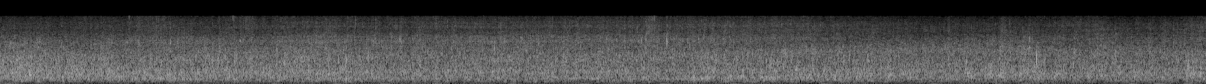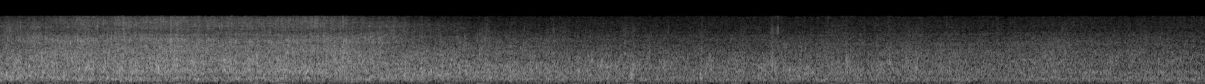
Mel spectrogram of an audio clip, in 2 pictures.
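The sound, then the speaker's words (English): A creek about 12 to 15 feet wide rushes steadily through a frozen landscape with a broad, hissing wash of flowing water, continuous for the whole stretch, easing slightly softer toward the end. No voices are heard. “Here the creek is about 12 to 15 feet wide.”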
